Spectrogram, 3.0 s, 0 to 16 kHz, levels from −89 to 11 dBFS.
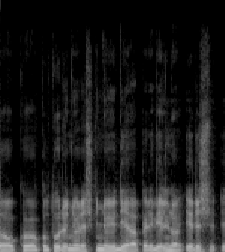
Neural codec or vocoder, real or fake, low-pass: vocoder, 44.1 kHz, 128 mel bands every 512 samples, BigVGAN v2; fake; 14.4 kHz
